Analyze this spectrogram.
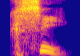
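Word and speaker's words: ξ: new it is NI this is a little bit of a strange letter it is actually pronounced C with a K in front of it k e e c Omicron Omicron is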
